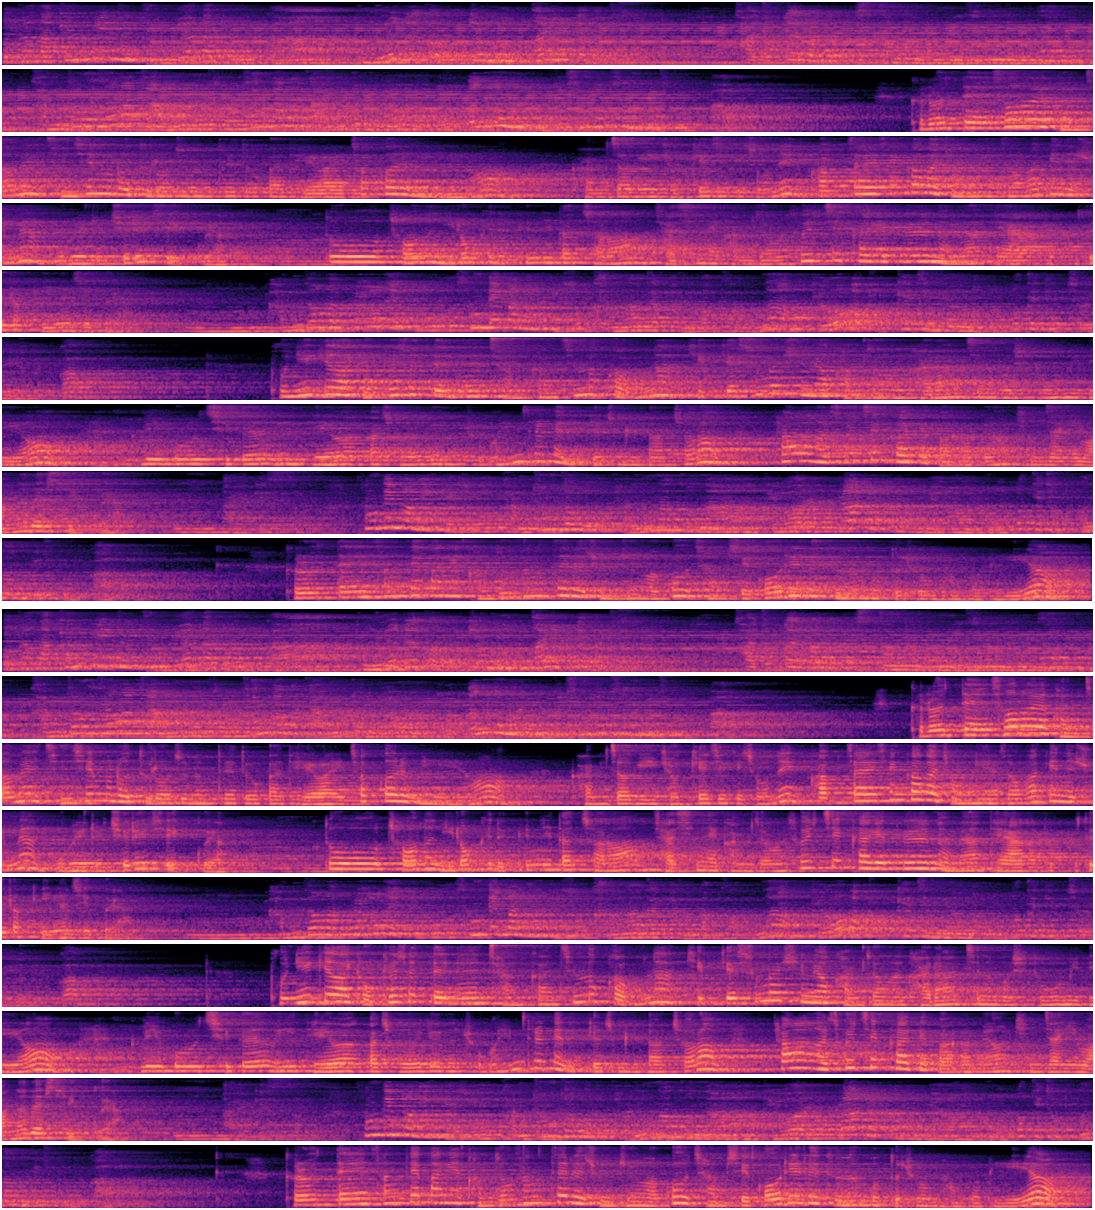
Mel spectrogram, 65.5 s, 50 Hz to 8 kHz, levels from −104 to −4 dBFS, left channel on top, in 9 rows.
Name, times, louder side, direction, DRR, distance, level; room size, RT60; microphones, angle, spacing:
voice 1, 0.0-7.1 7.5-12.2 23.3-23.9 30.3-36.9 44.2-44.8 52.0-52.9 53.3-57.6 57.9-59.0, equal, 5° right, -8 dB, 1.2 m, -36 dB
sound 1, 1.0-11.7, left 4 dB, 50° left, 0.4 m, -45 dB
voice 2, 13.4-18.0 18.4-23.3 24.0-29.9 38.2-40.9 41.2-48.5 48.8-51.7 60.1-65.2, right 2 dB, 85° right, 5 dB, 0.6 m, -29 dB
10.5 x 5.3 x 2.6 m, 2.6 s
head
